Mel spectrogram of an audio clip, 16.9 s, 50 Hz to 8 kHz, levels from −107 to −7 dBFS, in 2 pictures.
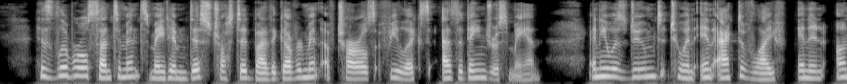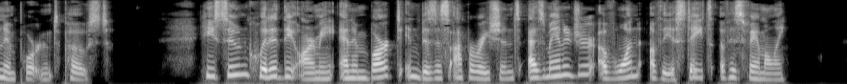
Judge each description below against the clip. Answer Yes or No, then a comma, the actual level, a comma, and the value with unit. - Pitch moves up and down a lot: No, average, 3.7 semitones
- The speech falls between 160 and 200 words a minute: Yes, average, 170 wpm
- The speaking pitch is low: No, high, 210 Hz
